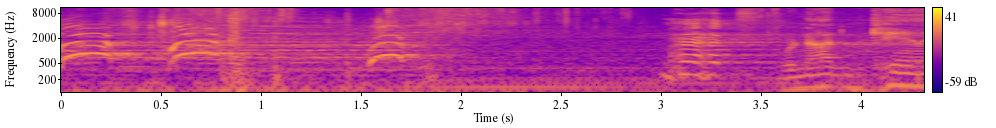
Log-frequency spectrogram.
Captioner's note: Max and Dell screaming; head thuds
